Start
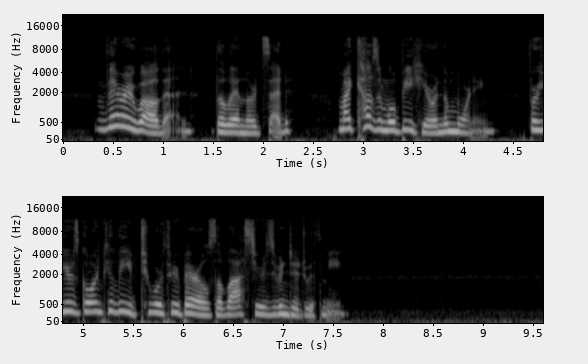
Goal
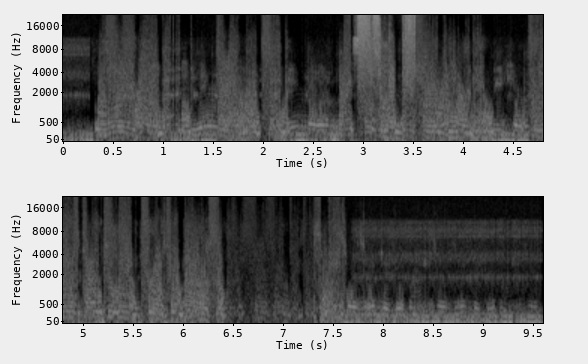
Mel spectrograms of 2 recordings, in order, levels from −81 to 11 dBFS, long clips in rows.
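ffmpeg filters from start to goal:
-filter_complex "[0:a]acompressor=threshold=-37dB:ratio=20,firequalizer=gain_entry='entry(120,0);entry(230,-12);entry(410,4);entry(590,-13);entry(3600,15)':delay=0.05:min_phase=1,asplit=2[a][b];[b]adelay=908,lowpass=f=3.4k:p=1,volume=-19dB,asplit=2[c][d];[d]adelay=908,lowpass=f=3.4k:p=1,volume=0.46,asplit=2[e][f];[f]adelay=908,lowpass=f=3.4k:p=1,volume=0.46,asplit=2[g][h];[h]adelay=908,lowpass=f=3.4k:p=1,volume=0.46[i];[c][e][g][i]amix=inputs=4:normalize=0[j];[a][j]amix=inputs=2:normalize=0,tremolo=f=150:d=0.947,aeval=exprs='0.015*sin(PI/2*10*val(0)/0.015)':c=same,asettb=1/sr,asplit=3[k][l][m];[k]atrim=end=2.904[n];[l]atrim=start=2.9:end=3.53,asetpts=PTS-STARTPTS,afade=t=in:d=0.004:c=qsin,afade=t=out:st=0.626:d=0.004:c=qsin,aemphasis=mode=production:type=75kf[o];[m]atrim=start=3.526[p];[n][o]acrossfade=d=0.004:c1=hsin:c2=qsin[q];[q][p]acrossfade=d=0.004:c1=qsin:c2=hsin,asettb=1/sr,asplit=3[r][s][t];[r]atrim=end=6.414[u];[s]atrim=start=6.41:end=7.31,asetpts=PTS-STARTPTS,afade=t=in:d=0.004:c=qsin,afade=t=out:st=0.896:d=0.004:c=qsin,acrossover=split=480|6400[v][w][x];[v]acompressor=threshold=-54dB:ratio=4[y];[w]acompressor=threshold=-57dB:ratio=4[z];[x]acompressor=threshold=-52dB:ratio=4[aa];[y][z][aa]amix=inputs=3:normalize=0[ab];[t]atrim=start=7.306[ac];[u][ab]acrossfade=d=0.004:c1=hsin:c2=qsin[ad];[ad][ac]acrossfade=d=0.004:c1=qsin:c2=hsin,volume=4.5dB"

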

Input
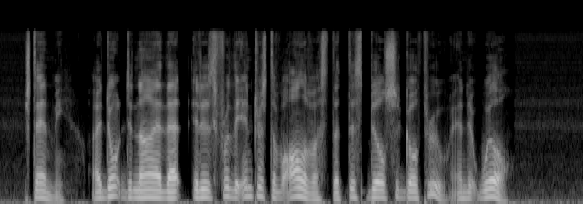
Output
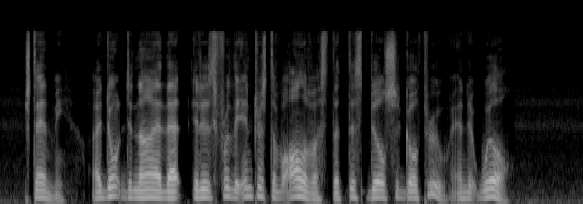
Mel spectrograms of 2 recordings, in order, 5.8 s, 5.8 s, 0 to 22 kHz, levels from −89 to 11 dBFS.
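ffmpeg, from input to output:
-af "highpass=58,volume=-7.5dB"

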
